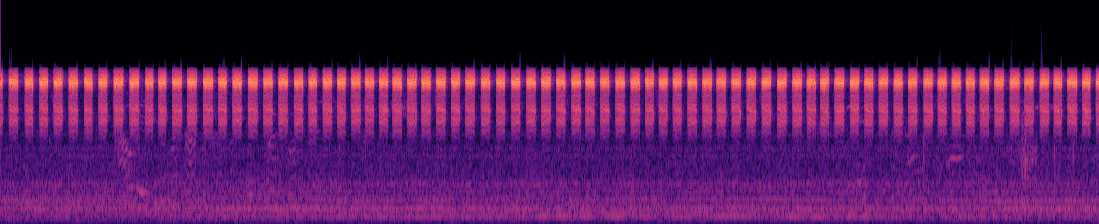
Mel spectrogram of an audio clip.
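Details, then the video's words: Lake Garda (Gardasee) Italian cicada producing a long run of loud, metallic buzzing pulses, regular at about three per second, with soft distant background sounds beneath. "Italian cicada in (gardasee)"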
